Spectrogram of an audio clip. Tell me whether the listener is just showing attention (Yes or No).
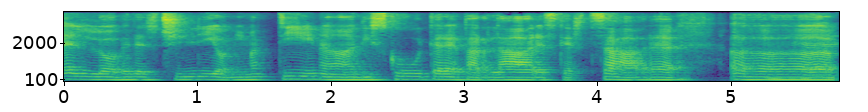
Yes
